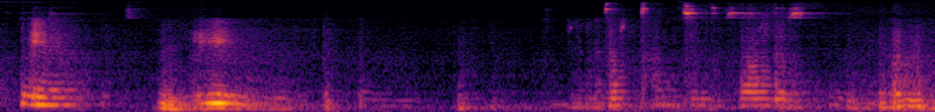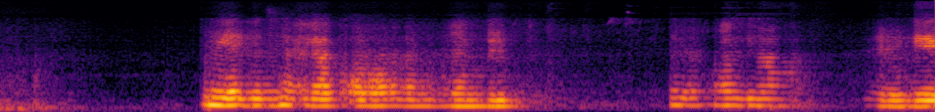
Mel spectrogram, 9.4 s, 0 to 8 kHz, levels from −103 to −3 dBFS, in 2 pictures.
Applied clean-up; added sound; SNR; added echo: neural mask model DeepFilterNet 3.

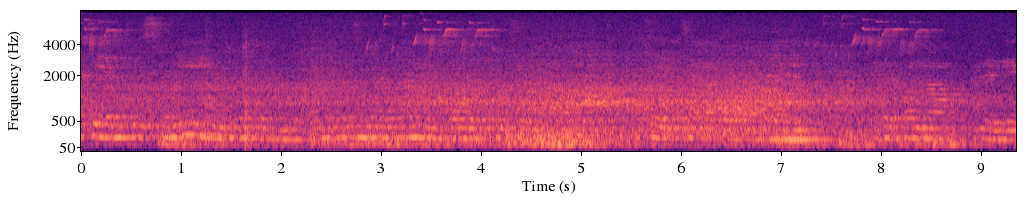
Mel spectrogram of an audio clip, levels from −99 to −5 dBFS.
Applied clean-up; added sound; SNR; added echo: none; Bird vocalization, bird call, bird song; 3 dB; reverberation time 1.0 s.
